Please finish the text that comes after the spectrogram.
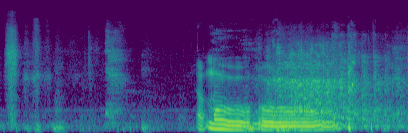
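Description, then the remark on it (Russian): After a few seconds of soft breathing and murmurs, people let out a long, loud, low mooing sound with their voices, imitating a cow in the Russian way, and it trails off near the end. “У нас по-другому мычат.”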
